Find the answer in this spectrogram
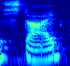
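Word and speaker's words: Staib: ship chef Walker stabe I mispronounced it stay but it's actually Stipe and my friends Andy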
